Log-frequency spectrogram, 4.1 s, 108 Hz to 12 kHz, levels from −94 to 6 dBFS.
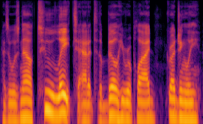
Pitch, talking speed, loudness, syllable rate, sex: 125 Hz, 220 wpm, -17 LUFS, 4.9 syllables/s, male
